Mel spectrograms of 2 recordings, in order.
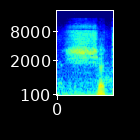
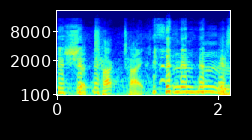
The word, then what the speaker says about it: Shattuckite: Like stalagmite. No. Stalactite. Bad news if Graham's never heard of it. That's This is. Here you go. There it is. There it is. can you spell that for me? Hold. You were right, It's almost. SHATTUCKITE. It's a mouthful. Shattuckite, that says. Shattuckite. It doesn't have two Shattuckite. T's. It does. It's a double T.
